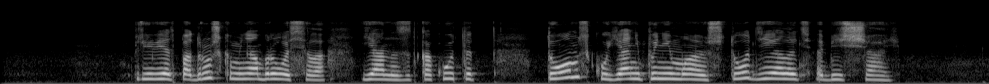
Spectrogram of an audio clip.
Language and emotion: Russian, sad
